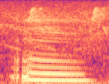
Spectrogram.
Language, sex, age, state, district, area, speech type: Bengali, female, 30-45, West Bengal, Cooch Behar, urban, spontaneous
